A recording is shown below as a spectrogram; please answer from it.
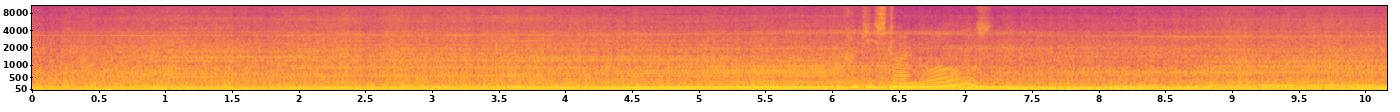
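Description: Motorcycle engine running at a steady cruising speed, heard from the rider's seat with a rush of wind noise over it.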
